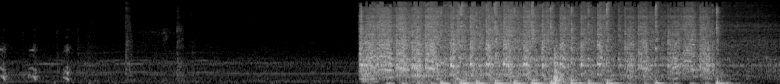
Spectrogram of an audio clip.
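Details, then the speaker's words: Lotus Europa Twin Cam with 123 Ignition distributor and Stromberg carbs, being started: steady starter churning at roughly three or four beats a second with no firing. Ignition timing suspected wrong; distributor possibly 180 degrees off, with valve clearances also found way off. "She doesn't want to go. It's not firing at the right time."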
